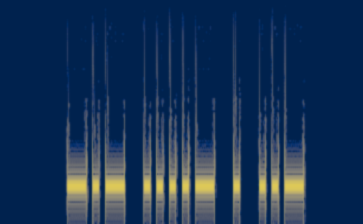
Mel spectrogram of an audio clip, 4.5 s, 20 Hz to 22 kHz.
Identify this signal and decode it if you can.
Morse code, heard as a keyed tone, about 14 wpm, 700 Hz. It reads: K4EU
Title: Easy Call Signs Repeated 3x - 15wpm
